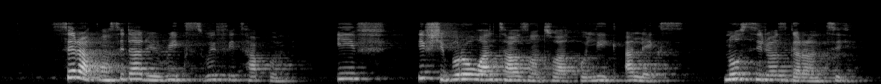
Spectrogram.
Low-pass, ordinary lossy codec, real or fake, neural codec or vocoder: 7.2 kHz; none; real; none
